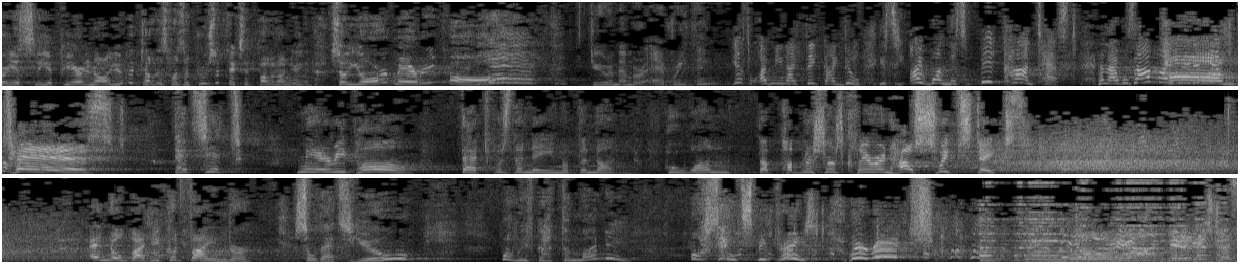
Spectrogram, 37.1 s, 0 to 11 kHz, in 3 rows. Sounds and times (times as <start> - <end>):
Speech: 0.0 - 22.6, 25.6 - 28.9, 29.7 - 34.1.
